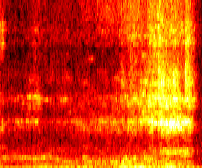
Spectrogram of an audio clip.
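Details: Owner's pet dog heard snoring while asleep: low, rumbling snore with a noisy, rasping in-breath that builds toward the end.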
